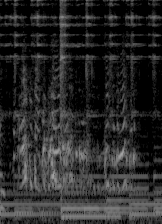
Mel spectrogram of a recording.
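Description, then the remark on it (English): A turkey gobbles in a quick, warbling burst, loud, its rapid rattling calls filling the short moment with no talking over it. “It's hard for the dead and worse for the living who end up like turkeys on headless Thanksgiving.”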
